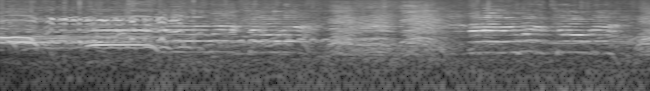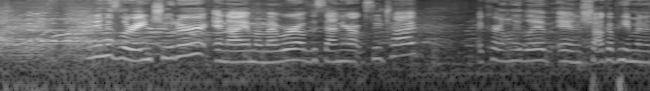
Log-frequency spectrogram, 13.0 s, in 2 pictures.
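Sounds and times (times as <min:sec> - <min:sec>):
large crowd chanting at a protest march: 0:00.0 - 0:09.2
speech: 0:07.9 - 0:13.0.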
